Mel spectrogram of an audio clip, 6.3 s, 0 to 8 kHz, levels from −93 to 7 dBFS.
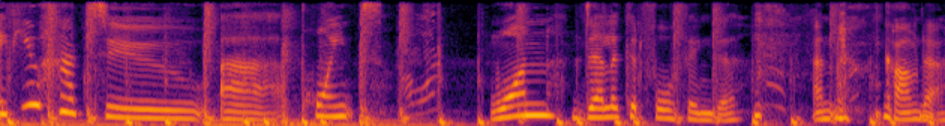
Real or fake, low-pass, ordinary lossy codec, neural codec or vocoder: real; 7.2 kHz; Opus, 64 kbps; none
